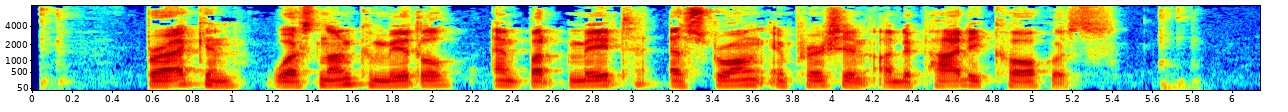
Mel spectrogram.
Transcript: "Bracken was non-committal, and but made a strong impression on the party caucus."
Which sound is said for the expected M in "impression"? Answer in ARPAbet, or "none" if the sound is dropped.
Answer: M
